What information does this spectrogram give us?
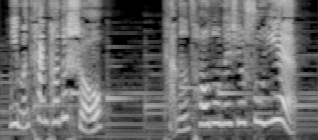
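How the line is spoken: Child crying out. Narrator (Chinese): 一个眼尖的小魔法师就叫了起来

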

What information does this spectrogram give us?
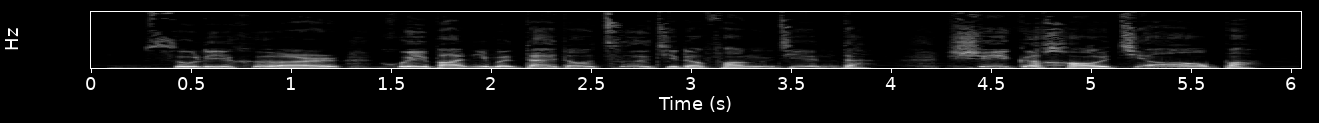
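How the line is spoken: Cheerful smiling. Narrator (Chinese): 胖胖的史密斯小姐笑眯眯的说

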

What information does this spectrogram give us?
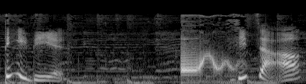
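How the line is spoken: Sudden sly laugh, phone. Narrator (Chinese): 电话那边的大可可忽然语调一转，奸笑了一声

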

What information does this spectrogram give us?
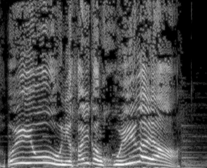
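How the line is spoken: Big man shouting. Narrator (Chinese): 那大汉大叫

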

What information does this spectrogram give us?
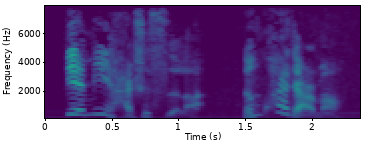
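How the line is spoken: Young man, angry shouting. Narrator (Chinese): 隔壁一个男生敲着门怒骂

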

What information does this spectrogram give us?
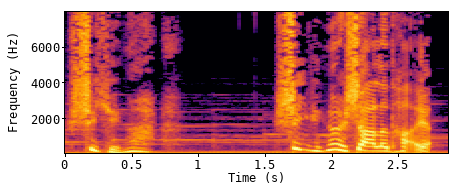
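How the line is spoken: Choked, sobbing voice. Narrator (Chinese): 他才哭了出来，然后用哽咽的声音对我说

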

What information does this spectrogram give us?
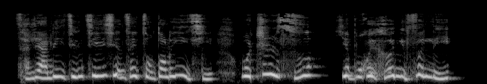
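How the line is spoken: Involuntary cry. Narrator (Chinese): 少红 失声叫道

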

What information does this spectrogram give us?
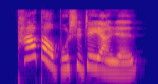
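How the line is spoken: Laughing speech. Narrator (Chinese): 宝钗、湘云都笑道

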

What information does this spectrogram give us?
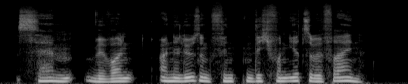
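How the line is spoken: Slightly nervous explaining. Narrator (German): erklärte Cody mit leicht nervöser Stimme

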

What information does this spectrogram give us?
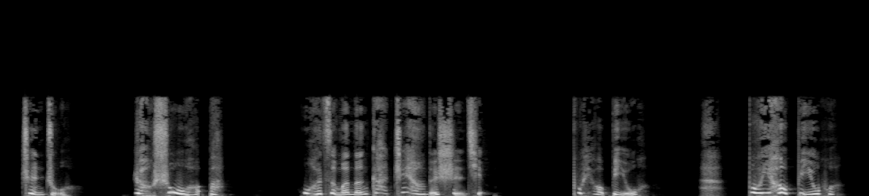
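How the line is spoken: Crying. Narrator (Chinese): 神人大姐哭着说

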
